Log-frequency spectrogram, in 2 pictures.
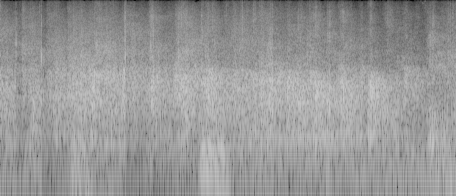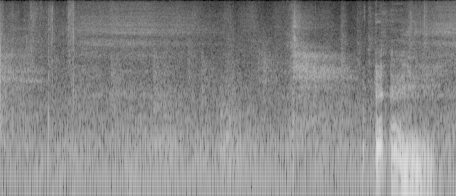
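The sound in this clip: Church audience applauding to welcome a newly introduced retired member: loud, dense clapping fills the first few seconds, then thins and fades into quieter room noise, with a brief voice near the end.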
